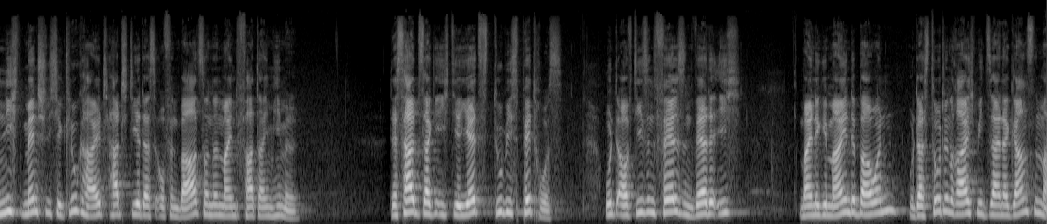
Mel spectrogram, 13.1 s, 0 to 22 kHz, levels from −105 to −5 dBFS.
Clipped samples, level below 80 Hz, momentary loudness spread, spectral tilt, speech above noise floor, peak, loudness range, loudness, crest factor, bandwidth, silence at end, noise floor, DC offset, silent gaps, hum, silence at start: under 0.1%; under -90 dBFS; 9 LU; -6 dB/octave; 46 dB; -14 dBFS; 3 LU; -35 LUFS; 22 dB; 16.5 kHz; 0 s; -80 dBFS; under 0.1%; none; none; 0 s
